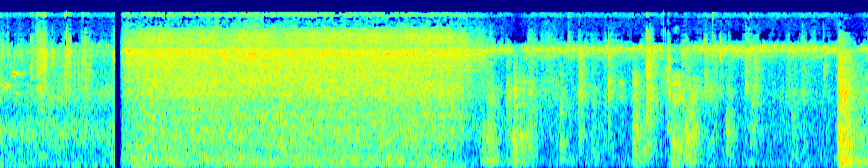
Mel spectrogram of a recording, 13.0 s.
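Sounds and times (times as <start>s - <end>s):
loud hiss: 1.8s - 7.3s.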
